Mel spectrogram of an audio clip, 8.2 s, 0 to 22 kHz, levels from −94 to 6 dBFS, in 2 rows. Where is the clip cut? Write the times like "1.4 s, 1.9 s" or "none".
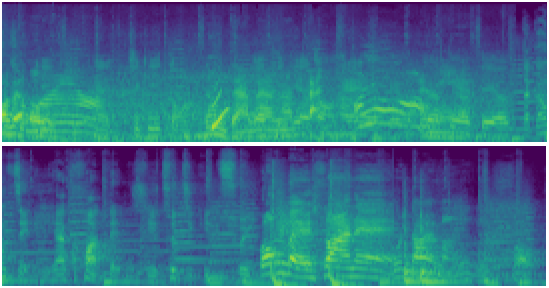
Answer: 3.9 s, 7.0 s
